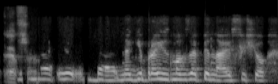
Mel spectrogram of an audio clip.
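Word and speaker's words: אפֿשר: Это слово древнееврейского происхождения. Читаем не так, как пишется. Эфшер.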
